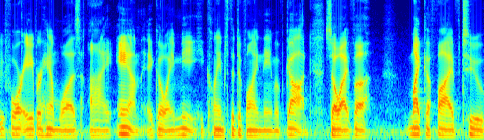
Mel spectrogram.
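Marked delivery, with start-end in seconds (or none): none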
